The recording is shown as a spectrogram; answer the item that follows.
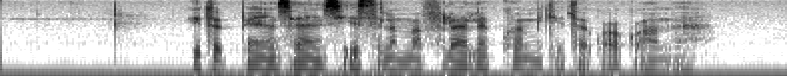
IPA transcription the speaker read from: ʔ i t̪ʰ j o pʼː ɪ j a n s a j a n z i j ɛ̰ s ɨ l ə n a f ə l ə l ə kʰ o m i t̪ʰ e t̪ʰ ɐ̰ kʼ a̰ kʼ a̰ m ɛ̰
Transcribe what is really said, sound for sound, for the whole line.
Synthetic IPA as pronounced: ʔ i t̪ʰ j o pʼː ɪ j a n s a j a n s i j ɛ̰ s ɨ l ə m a f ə l a l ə kʰ o m i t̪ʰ e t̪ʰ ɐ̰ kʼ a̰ kʼ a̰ m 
